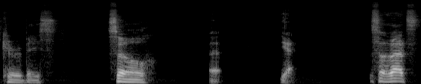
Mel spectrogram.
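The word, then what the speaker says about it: Kiribati: That is Kiraabase. Um, Kiri Kiri, like you spell it Kiri Bati, but it's pronounced Kirabase.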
